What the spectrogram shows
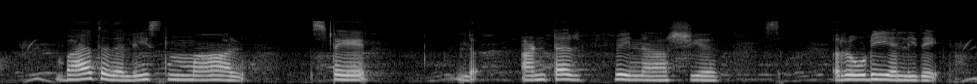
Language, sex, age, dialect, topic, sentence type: Kannada, female, 25-30, Mysore Kannada, banking, statement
